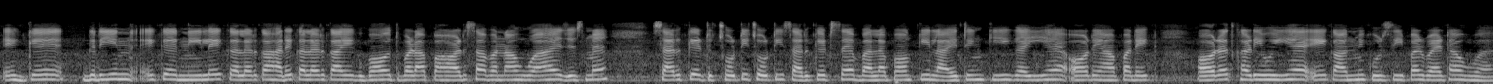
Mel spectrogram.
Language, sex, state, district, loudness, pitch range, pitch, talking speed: Hindi, female, Bihar, Bhagalpur, -19 LUFS, 205-220 Hz, 215 Hz, 175 wpm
